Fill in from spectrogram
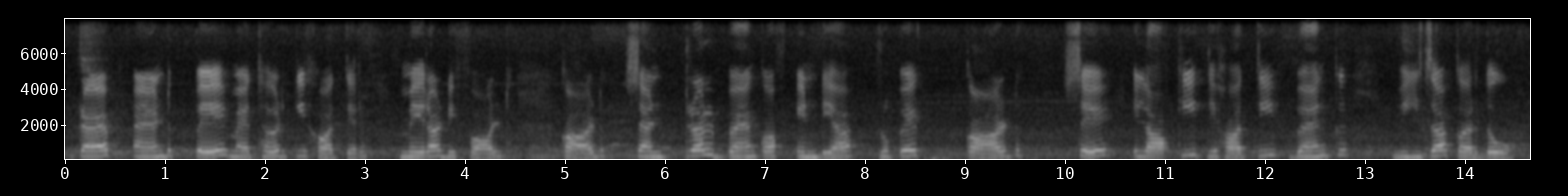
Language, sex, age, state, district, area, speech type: Urdu, female, 18-30, Uttar Pradesh, Gautam Buddha Nagar, urban, read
